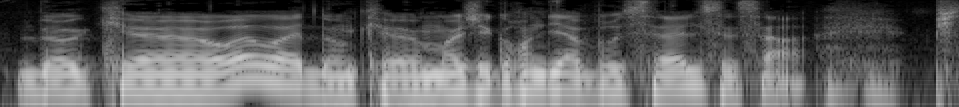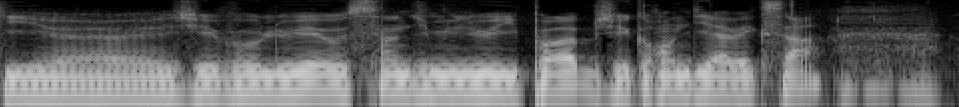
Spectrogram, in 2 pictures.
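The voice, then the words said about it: Belgian French accent. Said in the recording (French): “Tu n'es pas d'ici, tu viens de Bruxelles ... Je ne suis pas d'ici, ouais, je pense que ça s'entend dans l'accent.”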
